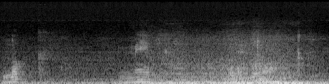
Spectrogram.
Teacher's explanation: The first T is aspirated, whereas the second T is not aspirated, it is unaspirated. The sound K is also not aspirated in words such as look, make, and rock.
